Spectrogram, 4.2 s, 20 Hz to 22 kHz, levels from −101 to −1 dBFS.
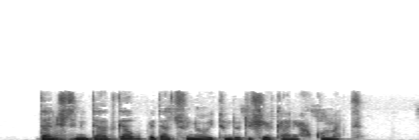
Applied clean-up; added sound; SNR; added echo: neural mask model DeepFilterNet 3.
